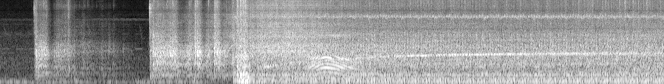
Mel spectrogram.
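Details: Start-up after fitting a new turbo (same brand as before) replacing one with a broken impeller, exhaust pipe refitted; cranks, catches and settles into an even diesel idle with a clean rising turbo whistle. Normal start and turbo whistle.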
